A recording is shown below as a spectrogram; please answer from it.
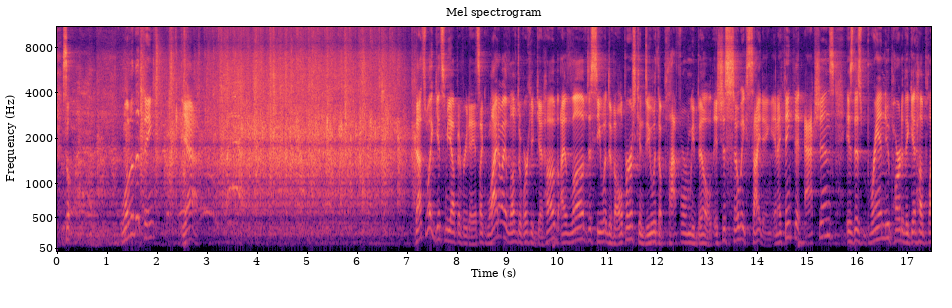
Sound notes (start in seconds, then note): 2.9 applause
